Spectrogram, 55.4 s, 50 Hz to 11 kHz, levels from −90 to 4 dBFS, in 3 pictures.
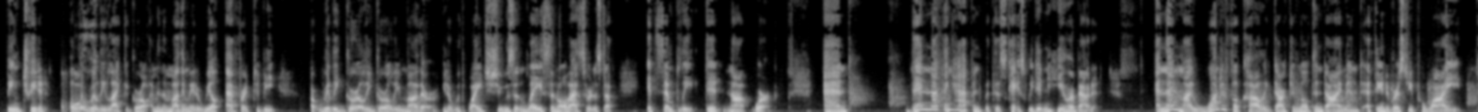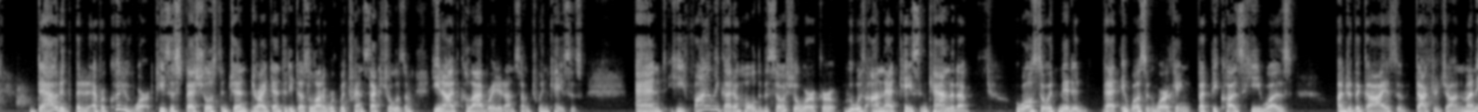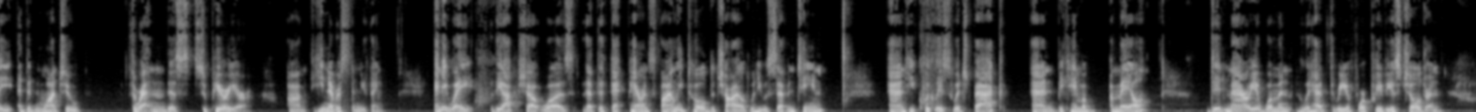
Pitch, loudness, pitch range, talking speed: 175 Hz, -19 LUFS, 160-200 Hz, 195 wpm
